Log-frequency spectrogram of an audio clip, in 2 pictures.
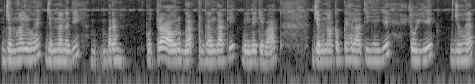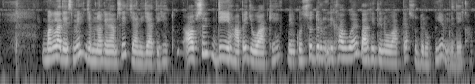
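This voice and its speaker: Steady woman explaining test answers. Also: mid-range voice, brisk. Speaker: Hindi exam-prep teacher. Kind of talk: spoken quiz lesson. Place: home at night, street noise outside.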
